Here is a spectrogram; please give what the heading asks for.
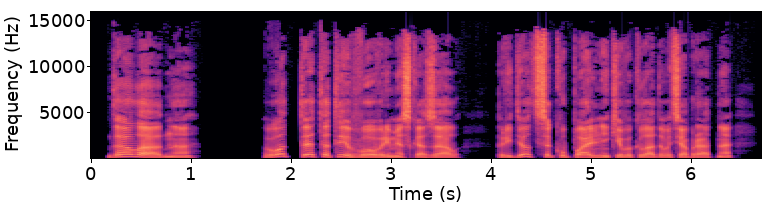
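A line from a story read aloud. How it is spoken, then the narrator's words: Short laugh, female. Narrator (Russian): хохотнула она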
